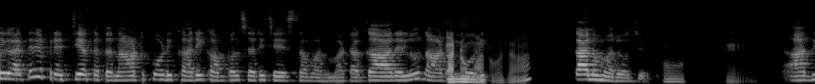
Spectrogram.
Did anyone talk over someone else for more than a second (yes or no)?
no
